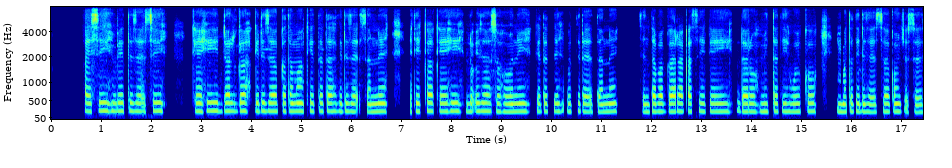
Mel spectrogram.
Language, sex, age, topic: Gamo, female, 18-24, government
